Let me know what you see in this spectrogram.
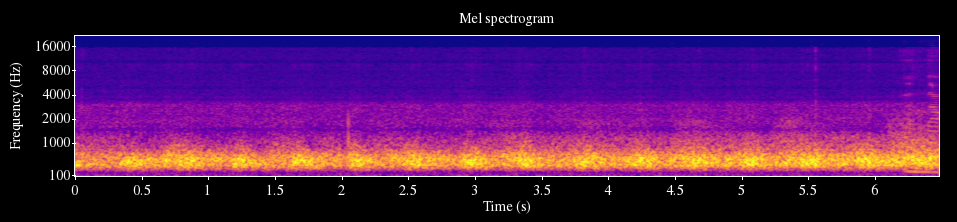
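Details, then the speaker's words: Home fetal Doppler (FIGERM JPD-100S6) on the mother's lower abdomen at around 20 weeks of pregnancy: rapid, regular whooshing fetal heartbeat, about 140 beats a minute. "but yeah that's how you listen to your baby's heart rate at around 20 weeks on a fetal toddler"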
